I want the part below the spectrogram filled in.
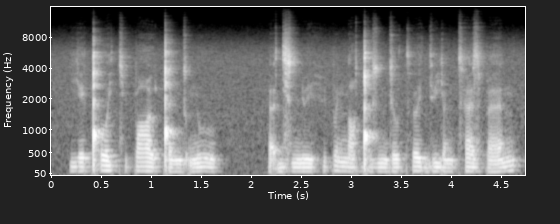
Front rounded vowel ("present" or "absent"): present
